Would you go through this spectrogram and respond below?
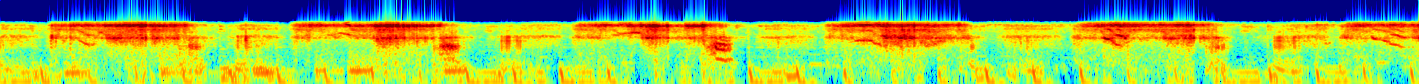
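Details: Man snoring while asleep; long, harsh, fluttering snores on each in-breath, about five a minute, with faint music behind.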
